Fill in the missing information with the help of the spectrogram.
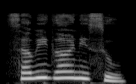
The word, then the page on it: ಸವಿಗನಸು: saviganasu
